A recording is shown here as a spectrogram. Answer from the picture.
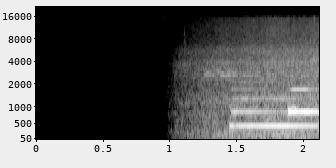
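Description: Silence, then piano music fades in about a second in, with a held note ringing from about halfway.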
